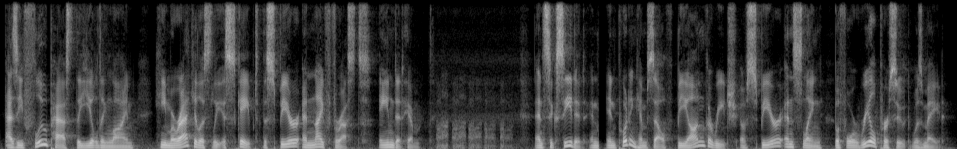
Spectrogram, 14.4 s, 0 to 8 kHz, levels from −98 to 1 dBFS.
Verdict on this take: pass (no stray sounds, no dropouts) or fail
fail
